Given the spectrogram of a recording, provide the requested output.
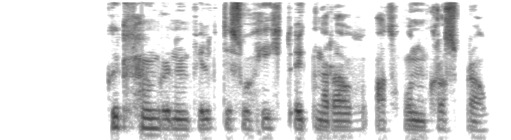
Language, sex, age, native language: Icelandic, male, 12, Polish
